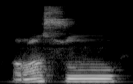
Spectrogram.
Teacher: میں آپ کو رولز بھی بتا رہا ہوں ساتھ میں، جب بھی واو کے اوپر جزم آئے اور اس سے پہلے پیش ہو تو وہاں پر 1 الف کے برابر لمبا کرتے ہیں، تو یہاں پر بھی لمبا کریں گے. روس، را کو موٹا پڑھیں گے، سین کو لمبا کریں گے، روسو. اور سین کو لمبا واو کی وجہ سے کریں گے کیونکہ یہاں پر واو مدہ ہے، مدہ کا مطلب ہوتا ہے لمبا کرنا، تو 1 الف کے برابر لمبا کریں گے، روسو.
